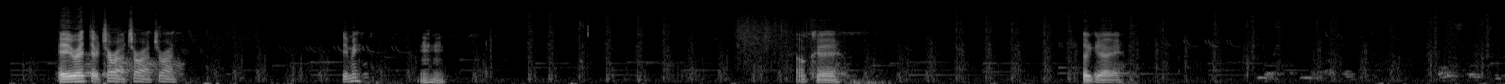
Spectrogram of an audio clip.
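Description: Footsteps crunch steadily over dirt and grass.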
